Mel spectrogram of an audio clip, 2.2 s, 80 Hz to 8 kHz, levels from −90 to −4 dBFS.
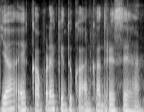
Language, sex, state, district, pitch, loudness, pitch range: Hindi, male, Jharkhand, Garhwa, 120 Hz, -18 LUFS, 115-130 Hz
